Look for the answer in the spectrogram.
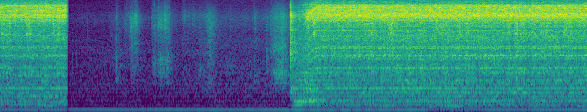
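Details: Craftsman band saw with broken table, after realigning so blade tracks straight: steady hum then bright rasping cut through wood at even speed, no thumping or belt slap; running fine.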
